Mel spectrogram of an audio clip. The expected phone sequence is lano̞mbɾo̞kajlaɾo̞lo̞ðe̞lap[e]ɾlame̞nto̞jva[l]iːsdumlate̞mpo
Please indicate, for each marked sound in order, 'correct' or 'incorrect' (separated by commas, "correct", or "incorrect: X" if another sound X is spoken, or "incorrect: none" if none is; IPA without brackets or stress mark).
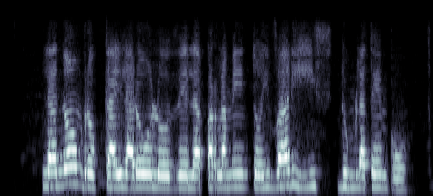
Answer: incorrect: a, incorrect: ɾ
